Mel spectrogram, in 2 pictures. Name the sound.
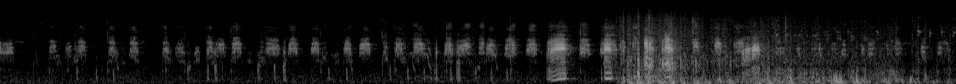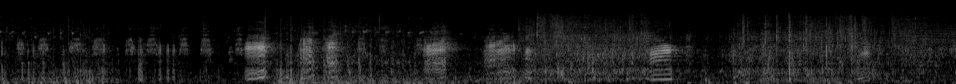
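ducks fighting and quacking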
